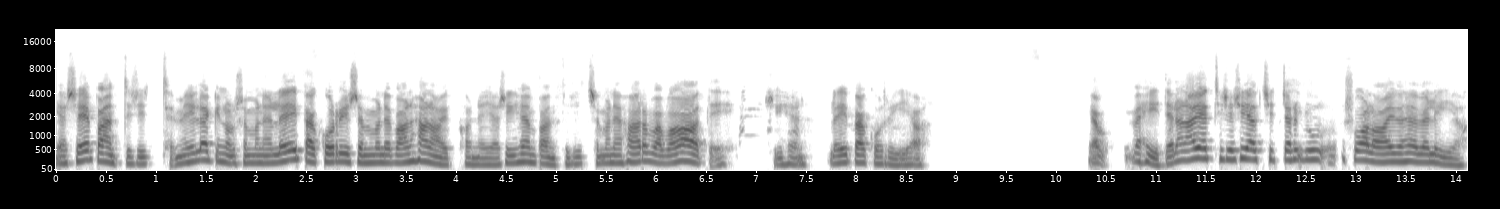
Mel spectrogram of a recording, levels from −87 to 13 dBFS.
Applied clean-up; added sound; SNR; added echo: neural mask model Resemble Enhance denoiser.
